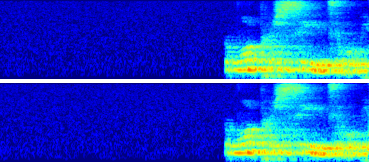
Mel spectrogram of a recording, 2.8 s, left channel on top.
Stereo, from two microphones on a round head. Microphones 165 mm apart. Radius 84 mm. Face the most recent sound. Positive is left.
turn(degrees=10)  # may be behind; listen again after turning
